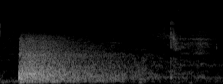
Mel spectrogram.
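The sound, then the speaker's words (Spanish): A sharp gunshot cracks outside and rolls away in a long echoing tail, followed about a second and a half later by a fainter, higher pop. “Esos balazos están sucediendo afuera, pero viene bien como, como visitar el pasado.”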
